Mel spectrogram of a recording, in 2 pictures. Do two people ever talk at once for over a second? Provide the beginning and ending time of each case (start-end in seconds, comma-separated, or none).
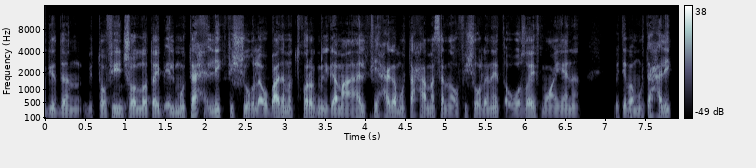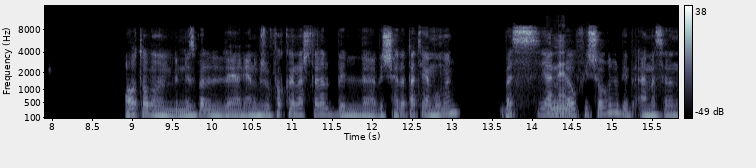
none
